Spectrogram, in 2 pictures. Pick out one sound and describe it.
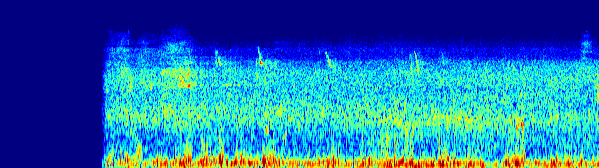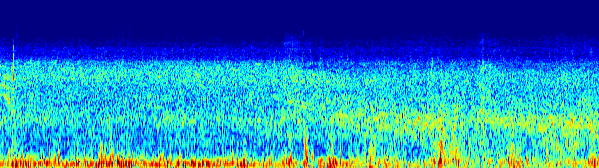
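A river flows and ripples gently.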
